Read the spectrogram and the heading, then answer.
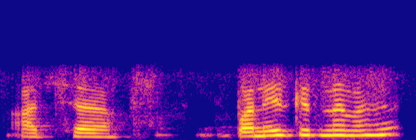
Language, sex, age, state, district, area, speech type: Hindi, female, 60+, Uttar Pradesh, Pratapgarh, rural, conversation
